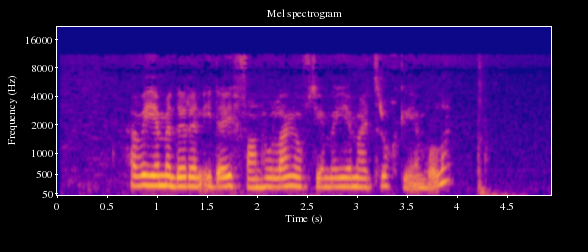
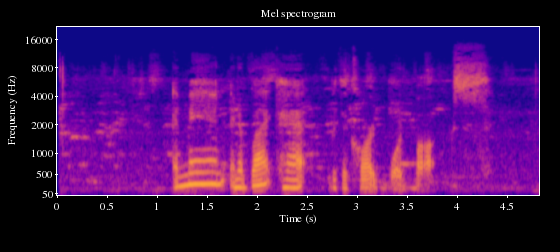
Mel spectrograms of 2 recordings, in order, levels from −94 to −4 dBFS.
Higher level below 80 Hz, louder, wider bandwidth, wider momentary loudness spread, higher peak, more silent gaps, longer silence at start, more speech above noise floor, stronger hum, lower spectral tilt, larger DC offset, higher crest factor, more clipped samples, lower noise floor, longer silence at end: first, -60 dBFS vs -68 dBFS; first, -25 LUFS vs -29 LUFS; second, 11.5 kHz vs 14 kHz; second, 12 LU vs 23 LU; about the same, -10 dBFS vs -10 dBFS; neither; first, 0.75 s vs 0.05 s; first, 34 dB vs 23 dB; neither; first, -6 dB/octave vs -4.5 dB/octave; neither; about the same, 16 dB vs 20 dB; neither; first, -58 dBFS vs -52 dBFS; about the same, 0.55 s vs 0.5 s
